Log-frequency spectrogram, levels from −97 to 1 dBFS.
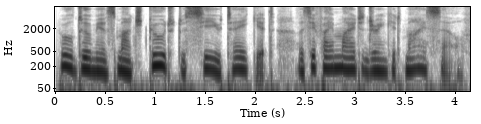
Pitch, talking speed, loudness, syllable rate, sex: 160 Hz, 275 wpm, -20 LUFS, 5.2 syllables/s, male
